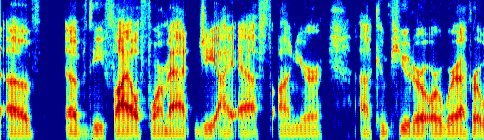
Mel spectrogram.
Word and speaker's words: GIF: this one which says it's pronounced gif with a hard g like gift or you might select this one which i believe to be the wrong one which says it's select it's pronounced jiff with a soft g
